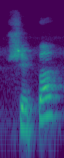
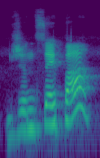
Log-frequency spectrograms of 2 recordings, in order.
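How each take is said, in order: First: The ne is dropped and words run together. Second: Every word is said fully, including ne. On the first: This is the casual everyday form. The speaker calls it right. "a real French person would say" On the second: This is the careful textbook form. The speaker calls it wrong. "But no French person says it like that"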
